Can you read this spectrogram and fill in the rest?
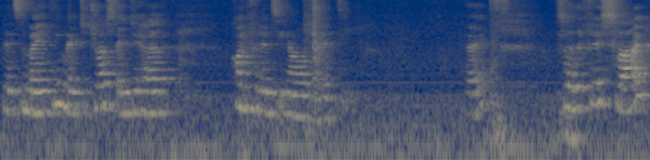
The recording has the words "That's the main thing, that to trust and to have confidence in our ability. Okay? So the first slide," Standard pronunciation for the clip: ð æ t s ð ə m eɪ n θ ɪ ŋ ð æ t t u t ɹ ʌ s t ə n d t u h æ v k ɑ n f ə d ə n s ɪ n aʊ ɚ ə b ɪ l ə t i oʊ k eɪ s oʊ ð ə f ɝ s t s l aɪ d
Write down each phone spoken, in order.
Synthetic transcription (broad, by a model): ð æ t s ð ə m eɪ n θ ɪ ŋ ð æ t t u t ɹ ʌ s t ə n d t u h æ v k ɑ n f ə d ə n s ɪ n aʊ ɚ ə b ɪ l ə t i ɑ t s oʊ ð ə f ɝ s t s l aɪ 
